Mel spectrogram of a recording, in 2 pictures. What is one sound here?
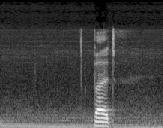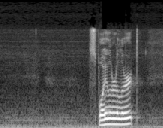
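A small propeller plane's engine idles with a low, steady hum.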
